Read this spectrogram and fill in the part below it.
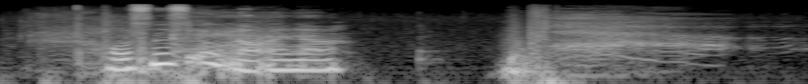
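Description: A club strikes a body with heavy thuds.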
